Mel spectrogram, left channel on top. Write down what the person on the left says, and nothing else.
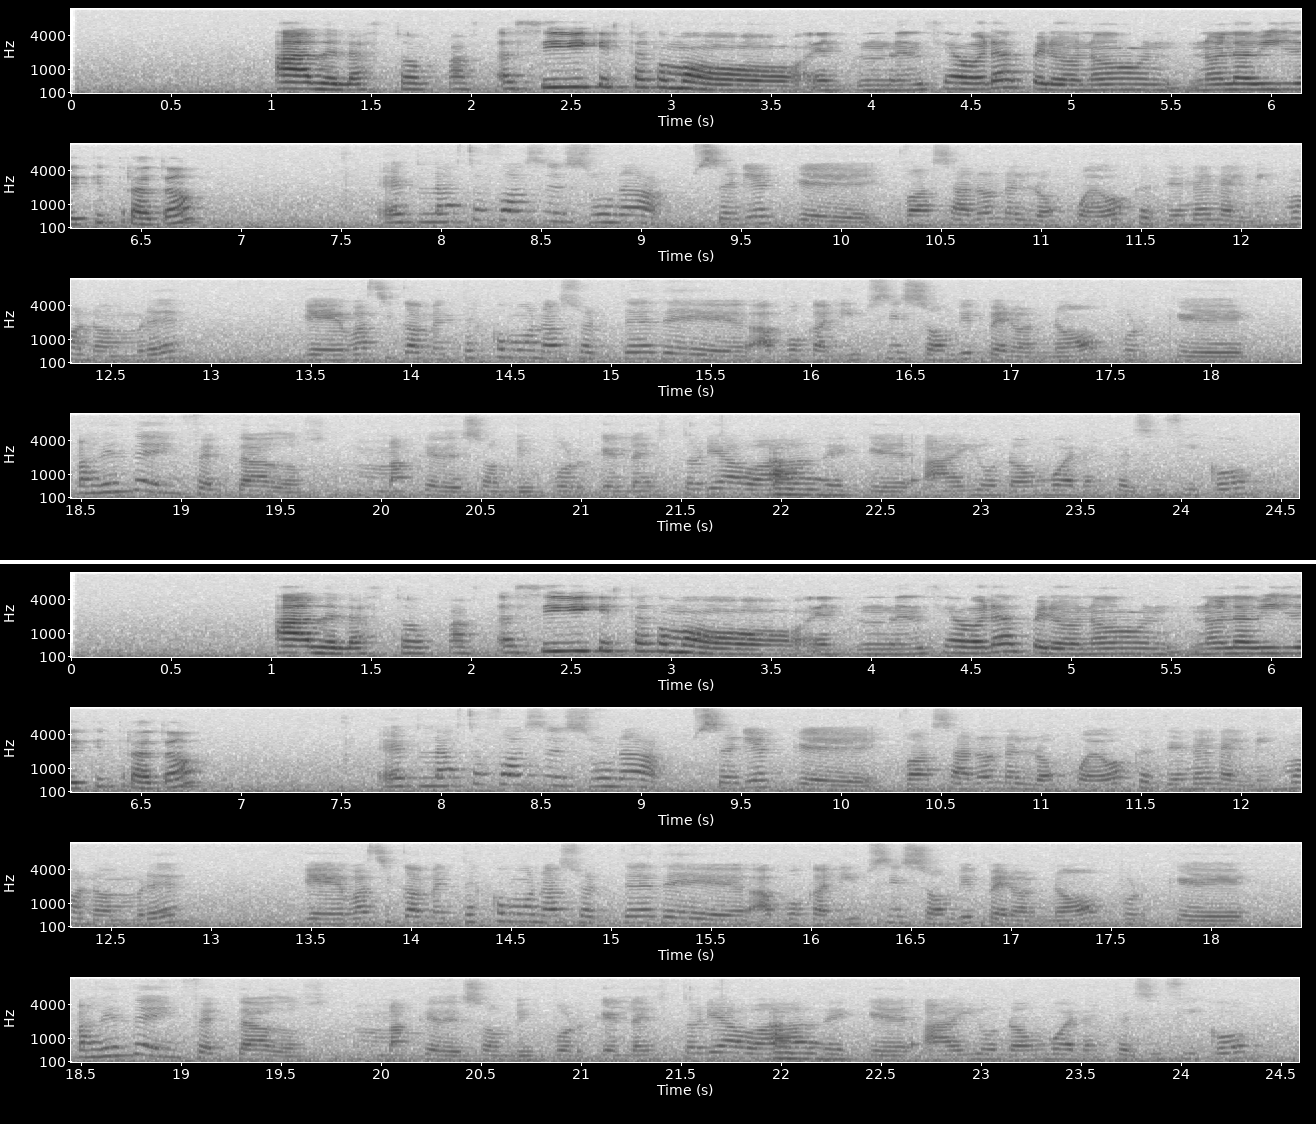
Ah, de las sofas. Así vi que está como en tendencia ahora, pero no, no la vi. ¿De qué trata?
Ah,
